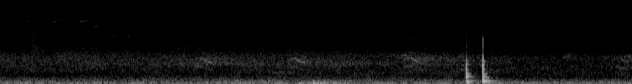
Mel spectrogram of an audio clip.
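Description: Two sharp clicks in quick succession about two-thirds of the way through, as the cat's mouth knocks against the plastic cat grooming file it is rubbing its face on. Under them is a steady low rumble of handling noise, with faint short bird chirps about once a second.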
